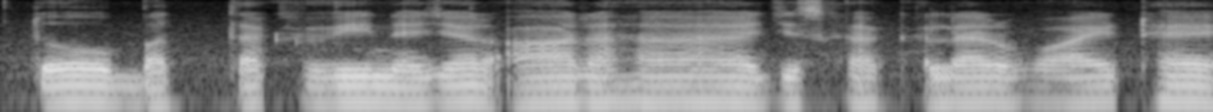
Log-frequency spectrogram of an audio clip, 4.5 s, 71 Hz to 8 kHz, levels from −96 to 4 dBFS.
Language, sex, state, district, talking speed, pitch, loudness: Hindi, male, Jharkhand, Ranchi, 145 wpm, 105 Hz, -17 LUFS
